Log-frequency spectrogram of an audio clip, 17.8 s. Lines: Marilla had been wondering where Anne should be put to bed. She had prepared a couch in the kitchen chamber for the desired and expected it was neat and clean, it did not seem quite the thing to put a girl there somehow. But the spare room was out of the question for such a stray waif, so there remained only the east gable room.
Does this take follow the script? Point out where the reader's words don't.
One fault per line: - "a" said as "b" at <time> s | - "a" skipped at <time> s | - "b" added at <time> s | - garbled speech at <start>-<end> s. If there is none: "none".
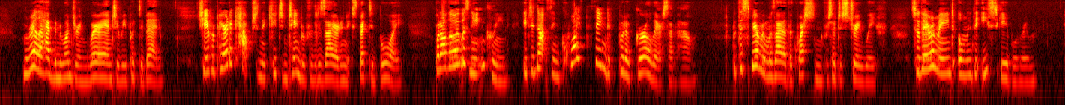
- "boy But although" added at 6.3 s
